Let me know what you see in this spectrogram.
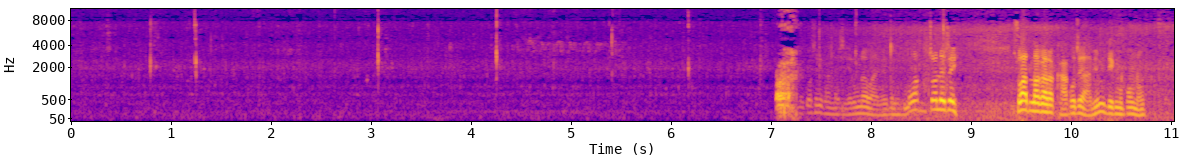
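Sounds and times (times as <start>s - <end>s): mouth clicks and smacks: 0.7s - 1.4s.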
